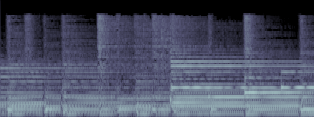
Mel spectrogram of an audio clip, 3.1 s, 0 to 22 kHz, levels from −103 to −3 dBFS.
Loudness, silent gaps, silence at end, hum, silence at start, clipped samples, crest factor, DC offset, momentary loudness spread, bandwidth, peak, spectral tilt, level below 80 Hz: -37 LUFS; none; 0 s; none; 0 s; under 0.1%; 14 dB; under 0.1%; 8 LU; 14 kHz; -24 dBFS; -4.5 dB/octave; -70 dBFS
